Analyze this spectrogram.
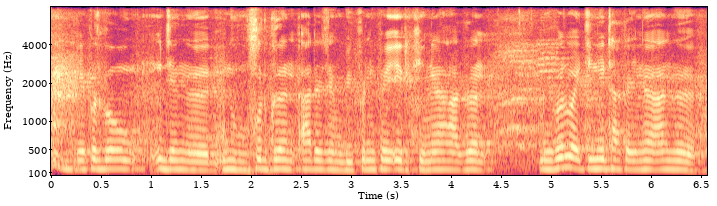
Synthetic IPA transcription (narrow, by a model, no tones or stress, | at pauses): bepʰɯɾɡaw | zeŋɯnupuɾɡɯnaɾɯzɯŋbipʰɯnpʰajiɾkʰinaɦaɡɯn | bepʰɯɾbajtinitʰakʰajnɯaŋɯ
